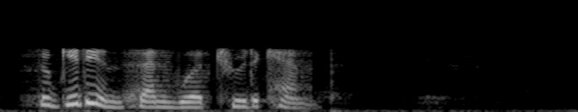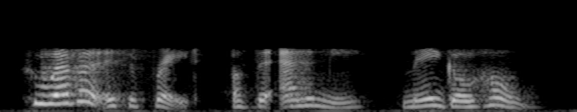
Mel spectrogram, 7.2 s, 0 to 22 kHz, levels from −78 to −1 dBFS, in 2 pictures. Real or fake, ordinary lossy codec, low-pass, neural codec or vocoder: real; AAC, 16 kbps; 3.6 kHz; none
